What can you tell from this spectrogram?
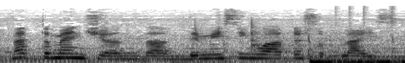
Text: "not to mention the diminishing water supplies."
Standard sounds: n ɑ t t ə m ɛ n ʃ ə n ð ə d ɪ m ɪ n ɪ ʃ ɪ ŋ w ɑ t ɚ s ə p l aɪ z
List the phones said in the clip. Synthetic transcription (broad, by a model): n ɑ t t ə m ɛ n ʃ ə n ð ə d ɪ m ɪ s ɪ ŋ w ɑ t ɚ s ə p l aɪ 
